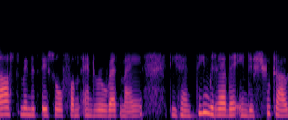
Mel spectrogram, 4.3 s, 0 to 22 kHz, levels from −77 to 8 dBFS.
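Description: Throughout the clip, the speech runs through the iLBC codec, a narrowband VoIP coder that rebuilds each frame's excitation on its own. The line passes only about 200 Hz to 3.4 kHz, and the short frames fit the 20 ms, 15.2 kbps mode. The coding damage is plainly audible: the voice is thin and band-limited, with a rough, slightly synthetic grain.

From 2.00 to 2.12 s, just before "die zijn team", lost iLBC frames leave about 100 ms of missing audio, which fits five 20 ms frames. The decoder fills the hole by repeating the last pitch cycle blended with noise, so the gap sounds like a held, buzzy vowel. At 3.96 to 4.03 s, a shorter 40 ms loss gives a brief breathy smear. Because each frame decodes independently, the voice recovers almost immediately after both.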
